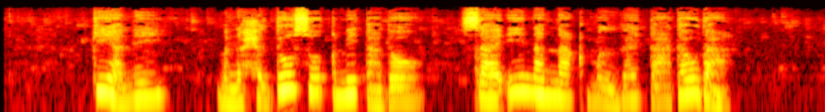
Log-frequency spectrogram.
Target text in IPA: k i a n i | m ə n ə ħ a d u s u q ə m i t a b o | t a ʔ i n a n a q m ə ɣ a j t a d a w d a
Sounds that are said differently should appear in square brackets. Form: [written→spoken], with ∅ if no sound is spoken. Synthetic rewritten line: k i a n i | m ə n ə ħ [a→ə] d u s u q ə m i t a [b→d] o | [t→s] a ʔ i n a n a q m ə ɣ a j t a d a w d a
